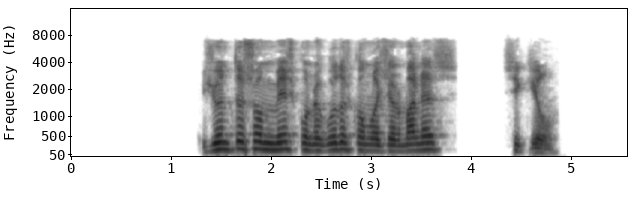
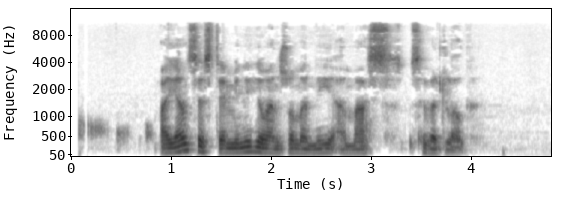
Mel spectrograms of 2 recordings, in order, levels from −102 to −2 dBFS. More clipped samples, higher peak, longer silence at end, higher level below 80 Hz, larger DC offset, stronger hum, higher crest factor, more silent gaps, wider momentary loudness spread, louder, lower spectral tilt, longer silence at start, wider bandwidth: neither; first, -2 dBFS vs -12 dBFS; about the same, 0.75 s vs 0.85 s; first, -58 dBFS vs -68 dBFS; neither; neither; about the same, 18 dB vs 18 dB; first, 3.87-4.32 s vs none; first, 13 LU vs 7 LU; first, -19 LUFS vs -29 LUFS; first, -5.5 dB/octave vs -4 dB/octave; first, 1.3 s vs 0.1 s; second, 7.6 kHz vs 11.5 kHz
